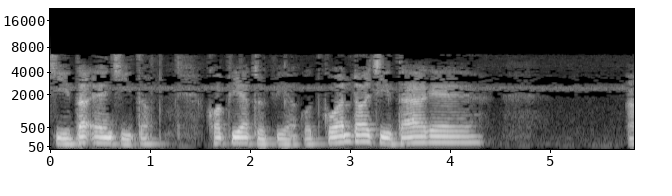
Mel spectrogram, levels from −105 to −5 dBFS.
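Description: Speech with heavy Vorbis compression throughout, likely from a low-bitrate Vorbis encode, with damage that fits about 18 kbps. A spectrogram shows a hard ceiling at 6.5 kHz. Below it, the treble is turned into grainy, hissy noise patches, and attacks are smeared.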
